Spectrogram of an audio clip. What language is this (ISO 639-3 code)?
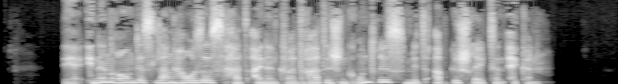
deu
